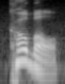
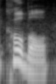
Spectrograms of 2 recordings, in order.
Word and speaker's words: COBOL: grandes yep next is kobol i think you would just say cobol c-o-b-o-l and you could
